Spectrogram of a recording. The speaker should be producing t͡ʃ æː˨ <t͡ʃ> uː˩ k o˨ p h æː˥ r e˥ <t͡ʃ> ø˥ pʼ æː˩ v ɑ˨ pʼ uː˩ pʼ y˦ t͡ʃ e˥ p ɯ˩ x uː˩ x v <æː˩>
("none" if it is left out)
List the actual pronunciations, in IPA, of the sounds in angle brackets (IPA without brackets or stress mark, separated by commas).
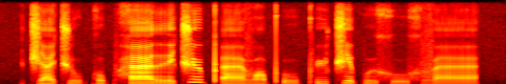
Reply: t͡ʃ, t͡ʃ, æː˩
